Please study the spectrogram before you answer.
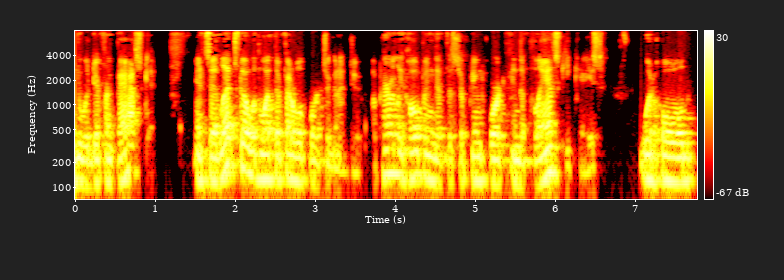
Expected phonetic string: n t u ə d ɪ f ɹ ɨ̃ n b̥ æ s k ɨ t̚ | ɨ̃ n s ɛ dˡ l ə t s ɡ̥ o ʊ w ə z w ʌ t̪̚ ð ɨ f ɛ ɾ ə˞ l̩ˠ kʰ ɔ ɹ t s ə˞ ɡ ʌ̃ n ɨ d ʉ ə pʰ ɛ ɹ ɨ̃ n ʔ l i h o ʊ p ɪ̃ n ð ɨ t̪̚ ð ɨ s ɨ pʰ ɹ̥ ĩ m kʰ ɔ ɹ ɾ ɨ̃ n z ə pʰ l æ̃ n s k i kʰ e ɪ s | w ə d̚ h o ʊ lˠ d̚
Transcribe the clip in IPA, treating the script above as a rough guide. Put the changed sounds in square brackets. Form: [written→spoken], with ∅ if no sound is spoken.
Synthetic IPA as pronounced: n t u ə d ɪ f ɹ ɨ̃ n b̥ æ s k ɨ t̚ | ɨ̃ n s ɛ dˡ l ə t s ɡ̥ o ʊ w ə [z→ð] w ʌ t̪̚ ð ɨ f ɛ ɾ ə˞ l̩ˠ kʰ ɔ ɹ t s ə˞ ɡ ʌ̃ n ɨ d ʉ ə pʰ ɛ ɹ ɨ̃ n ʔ l i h o ʊ p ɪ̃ [n→ŋ] ð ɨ t̪̚ ð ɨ s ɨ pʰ ɹ̥ ĩ m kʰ ɔ ɹ ɾ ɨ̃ n [z→ð] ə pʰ l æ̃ n s k i kʰ e ɪ s | w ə d̚ h o ʊ lˠ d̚

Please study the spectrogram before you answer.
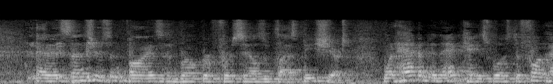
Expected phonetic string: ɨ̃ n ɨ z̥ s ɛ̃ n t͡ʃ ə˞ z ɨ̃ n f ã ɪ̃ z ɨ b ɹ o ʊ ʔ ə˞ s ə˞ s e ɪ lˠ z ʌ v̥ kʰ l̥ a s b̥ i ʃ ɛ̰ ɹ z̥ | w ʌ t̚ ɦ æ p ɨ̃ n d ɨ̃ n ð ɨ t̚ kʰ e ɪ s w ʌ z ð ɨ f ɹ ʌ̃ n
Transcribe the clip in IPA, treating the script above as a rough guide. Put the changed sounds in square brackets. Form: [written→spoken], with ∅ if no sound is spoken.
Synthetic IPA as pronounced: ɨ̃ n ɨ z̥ s ɛ̃ n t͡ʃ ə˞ z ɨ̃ n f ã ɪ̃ z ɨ b ɹ o ʊ [ʔ→k] ə˞ [s→f] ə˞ s e ɪ lˠ z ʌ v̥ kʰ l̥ [a→æ] s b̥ i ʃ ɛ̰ ɹ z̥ | w ʌ t̚ ɦ æ p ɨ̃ n d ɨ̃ n ð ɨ t̚ kʰ e ɪ s w ʌ z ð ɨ f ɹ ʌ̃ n

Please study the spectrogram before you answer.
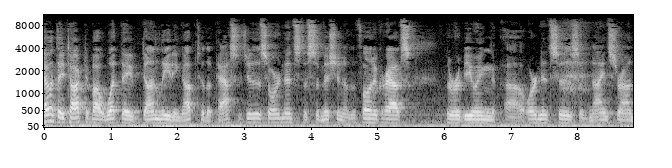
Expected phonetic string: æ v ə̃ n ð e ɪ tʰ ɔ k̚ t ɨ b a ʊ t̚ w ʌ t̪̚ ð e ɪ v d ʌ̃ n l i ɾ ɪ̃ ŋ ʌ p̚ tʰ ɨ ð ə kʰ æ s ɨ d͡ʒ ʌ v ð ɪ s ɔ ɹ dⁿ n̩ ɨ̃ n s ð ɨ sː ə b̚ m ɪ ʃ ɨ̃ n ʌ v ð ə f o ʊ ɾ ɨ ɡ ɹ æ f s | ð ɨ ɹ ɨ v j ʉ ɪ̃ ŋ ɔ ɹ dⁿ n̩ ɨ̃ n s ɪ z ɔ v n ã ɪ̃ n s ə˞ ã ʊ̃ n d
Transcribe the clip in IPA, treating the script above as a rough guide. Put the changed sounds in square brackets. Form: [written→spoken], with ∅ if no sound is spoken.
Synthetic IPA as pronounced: æ v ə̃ n ð e ɪ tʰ ɔ k̚ t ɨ b a ʊ t̚ w ʌ t̪̚ ð e ɪ v d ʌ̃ n l i ɾ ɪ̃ ŋ ʌ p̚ tʰ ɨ ð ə [kʰ→pʰ] æ s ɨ d͡ʒ ʌ v ð ɪ s ɔ ɹ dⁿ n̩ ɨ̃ n s ð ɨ [sː→s] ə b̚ m ɪ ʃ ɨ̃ n ʌ v ð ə f o ʊ ɾ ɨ ɡ ɹ æ f s | ð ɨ ɹ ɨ v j ʉ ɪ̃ ŋ ɔ ɹ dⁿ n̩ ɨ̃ n s ɪ z [ɔ→ʌ] v n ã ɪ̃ n s ə˞ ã ʊ̃ n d

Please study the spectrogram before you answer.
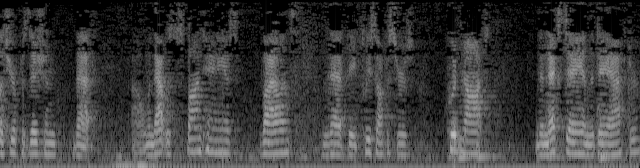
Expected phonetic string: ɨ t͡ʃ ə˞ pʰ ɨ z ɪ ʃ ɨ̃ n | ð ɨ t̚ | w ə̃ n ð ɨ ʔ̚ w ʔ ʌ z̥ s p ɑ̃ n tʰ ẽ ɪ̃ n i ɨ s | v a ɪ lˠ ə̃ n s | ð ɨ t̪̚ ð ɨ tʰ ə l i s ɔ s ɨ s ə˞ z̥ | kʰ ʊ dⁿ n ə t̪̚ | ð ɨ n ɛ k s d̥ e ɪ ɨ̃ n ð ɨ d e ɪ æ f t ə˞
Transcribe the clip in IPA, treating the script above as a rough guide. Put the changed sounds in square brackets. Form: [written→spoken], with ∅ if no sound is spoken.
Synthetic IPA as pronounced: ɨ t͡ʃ ə˞ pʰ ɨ z ɪ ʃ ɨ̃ n | ð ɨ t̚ | w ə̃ n ð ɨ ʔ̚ w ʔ ʌ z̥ s p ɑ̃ n tʰ ẽ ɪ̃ n i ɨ s | v a ɪ lˠ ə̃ n s | ð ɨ t̪̚ ð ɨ [tʰ→pʰ] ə l i s ɔ [s→f] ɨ s ə˞ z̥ | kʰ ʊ dⁿ n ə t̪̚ | ð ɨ n ɛ k s d̥ e ɪ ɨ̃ n ð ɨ d e ɪ æ f t ə˞

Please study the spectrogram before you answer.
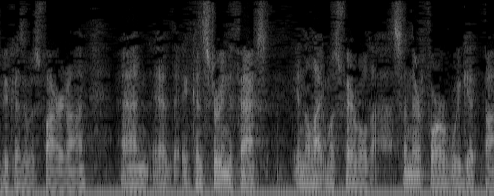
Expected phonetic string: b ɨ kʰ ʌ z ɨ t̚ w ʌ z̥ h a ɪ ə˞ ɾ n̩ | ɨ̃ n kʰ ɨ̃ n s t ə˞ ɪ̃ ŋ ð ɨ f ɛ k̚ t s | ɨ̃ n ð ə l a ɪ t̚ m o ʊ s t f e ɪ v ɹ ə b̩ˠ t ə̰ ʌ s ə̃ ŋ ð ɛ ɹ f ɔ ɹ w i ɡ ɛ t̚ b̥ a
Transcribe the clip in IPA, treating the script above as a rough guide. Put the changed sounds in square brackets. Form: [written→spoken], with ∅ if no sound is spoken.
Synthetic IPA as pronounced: b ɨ kʰ ʌ z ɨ t̚ w ʌ z̥ [h→f] a ɪ ə˞ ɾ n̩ | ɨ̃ n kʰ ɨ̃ n s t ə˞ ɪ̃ ŋ ð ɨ f [ɛ→æ] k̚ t s | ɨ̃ n ð ə l a ɪ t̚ m o ʊ s t f e ɪ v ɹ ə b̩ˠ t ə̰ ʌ s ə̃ [ŋ→n] ð ɛ ɹ f ɔ ɹ w i ɡ ɛ t̚ b̥ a

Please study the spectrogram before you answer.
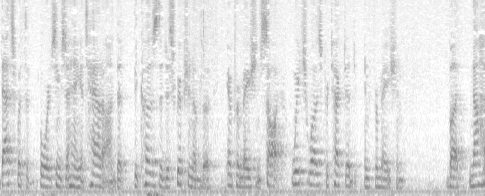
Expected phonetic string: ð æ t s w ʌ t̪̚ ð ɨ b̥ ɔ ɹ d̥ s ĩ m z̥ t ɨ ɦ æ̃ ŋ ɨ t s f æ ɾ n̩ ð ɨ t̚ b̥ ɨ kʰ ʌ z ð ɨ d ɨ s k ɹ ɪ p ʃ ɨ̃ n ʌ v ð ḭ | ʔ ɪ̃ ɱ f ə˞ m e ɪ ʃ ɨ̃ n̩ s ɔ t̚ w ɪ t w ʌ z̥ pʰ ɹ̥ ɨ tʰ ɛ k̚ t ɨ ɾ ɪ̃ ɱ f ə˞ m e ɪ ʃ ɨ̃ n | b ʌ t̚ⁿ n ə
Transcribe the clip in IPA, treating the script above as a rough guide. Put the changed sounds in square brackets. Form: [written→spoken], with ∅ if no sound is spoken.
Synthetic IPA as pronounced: ð æ t s w ʌ t̪̚ ð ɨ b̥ ɔ ɹ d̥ s ĩ m z̥ t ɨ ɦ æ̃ ŋ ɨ t s [f→h] æ ɾ n̩ ð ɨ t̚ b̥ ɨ kʰ ʌ z ð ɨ d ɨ s k ɹ ɪ p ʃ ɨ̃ n ʌ v ð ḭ | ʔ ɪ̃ ɱ f ə˞ m e ɪ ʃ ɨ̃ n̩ s ɔ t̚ w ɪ [t→t͡ʃ] w ʌ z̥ pʰ ɹ̥ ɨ tʰ ɛ k̚ t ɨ ɾ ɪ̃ ɱ f ə˞ m e ɪ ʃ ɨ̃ n | b ʌ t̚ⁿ n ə

